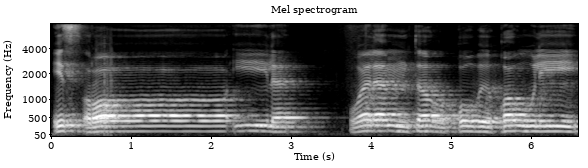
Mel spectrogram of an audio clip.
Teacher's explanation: സാക്കിനത്തായ മീമിന് ഇൽഹാർ ഷഫവി നൽകി മണിക്കാതെ വെളിവാക്കണം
